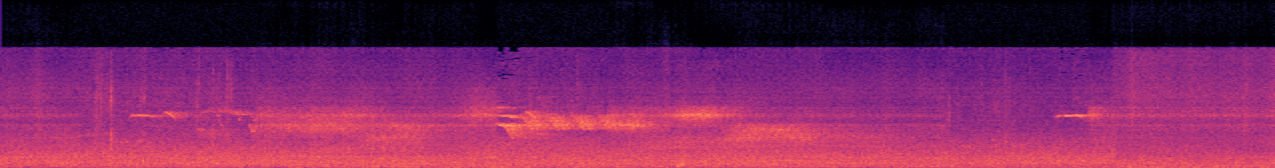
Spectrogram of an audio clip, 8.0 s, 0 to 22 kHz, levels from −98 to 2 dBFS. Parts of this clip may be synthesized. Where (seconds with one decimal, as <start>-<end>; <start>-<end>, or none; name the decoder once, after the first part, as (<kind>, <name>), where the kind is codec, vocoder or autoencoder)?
0.0-0.5 (autoencoder, DAC-VAE); 1.6-3.1; 3.8-5.9; 6.8-8.0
